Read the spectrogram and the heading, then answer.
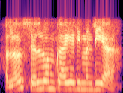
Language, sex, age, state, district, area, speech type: Tamil, male, 18-30, Tamil Nadu, Pudukkottai, rural, conversation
